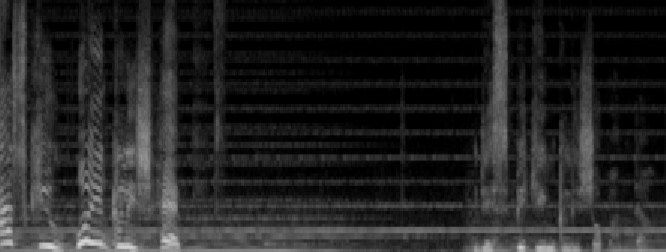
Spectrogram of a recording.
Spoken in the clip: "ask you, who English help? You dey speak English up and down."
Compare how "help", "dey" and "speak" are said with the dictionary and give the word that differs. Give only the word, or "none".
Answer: help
